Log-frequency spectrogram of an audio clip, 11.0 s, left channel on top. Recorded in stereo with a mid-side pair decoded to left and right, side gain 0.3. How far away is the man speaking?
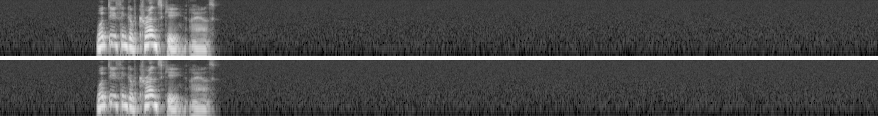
About 0.6 m.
